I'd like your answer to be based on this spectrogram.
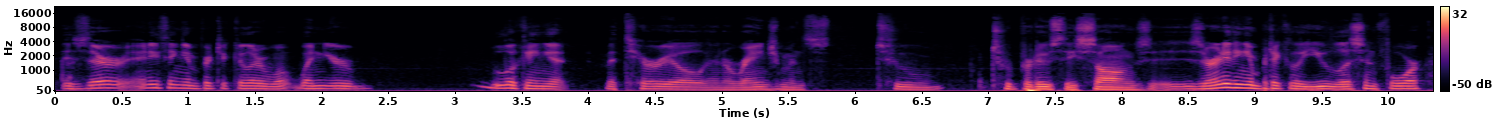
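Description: A man's voice: medium pitch, moderate pace, a little mellow, no room sound. A man from the United States interviewing a musician, asking long, rambling questions full of fillers and restarts.

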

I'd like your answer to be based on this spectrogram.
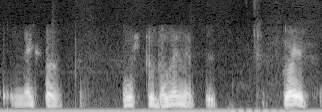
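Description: A young man from Croatia gives earnest, halting interview answers over a thin, phone-like line. His voice sits fairly low and sounds dry and close. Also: dry recording. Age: young adult. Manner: plain, earnest, halting phrasing. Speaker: cellist guest.

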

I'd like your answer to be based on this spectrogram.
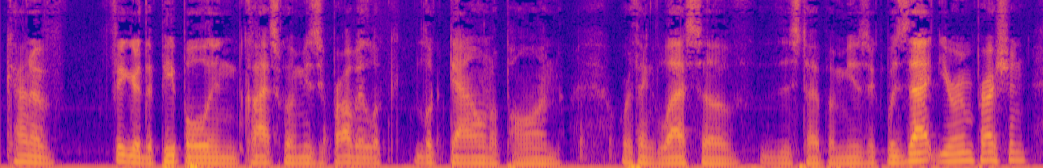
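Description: A man from the United States hosts an interview, asking long, wandering questions with lots of hesitation. His voice is on the low side and dry, recorded close with no room sound. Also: normal speed, hardly any pauses, no room sound. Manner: rambling, hesitant questions with many fillers.

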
